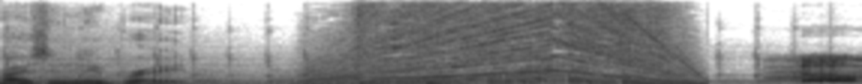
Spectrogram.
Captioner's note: electronic buzzing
